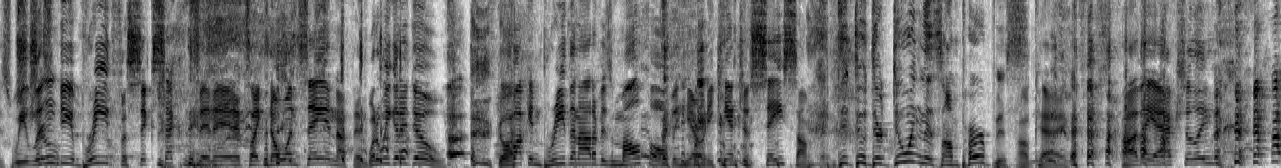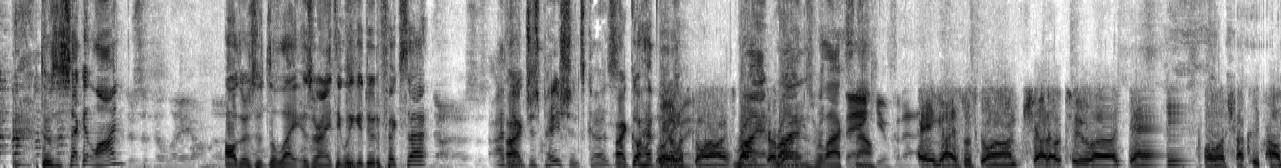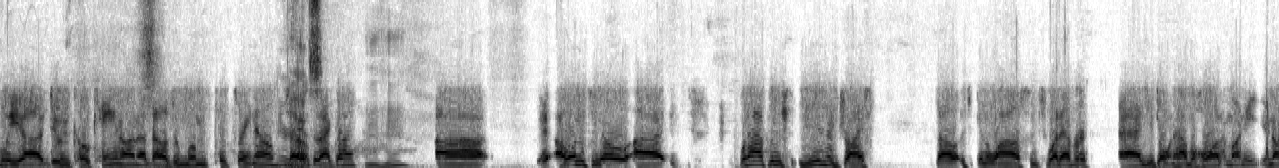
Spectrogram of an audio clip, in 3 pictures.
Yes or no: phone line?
yes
